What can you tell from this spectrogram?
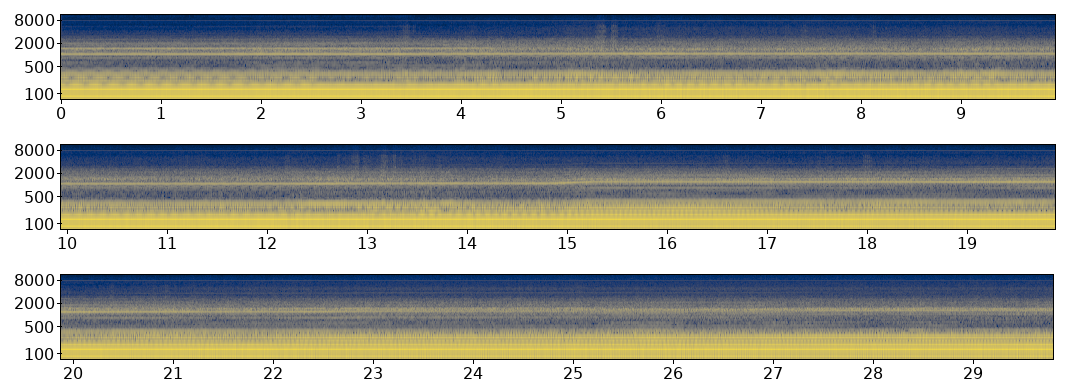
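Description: Electric motor and propeller of a Skywalker foam FPV plane, heard close up from the camera on the airframe, droning steadily at an even pitch in flight. About halfway through the pitch steps up a little as the motor speeds up.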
